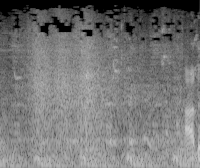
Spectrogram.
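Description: A basketball being dribbled on a hardwood court, several bounces in quick succession.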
